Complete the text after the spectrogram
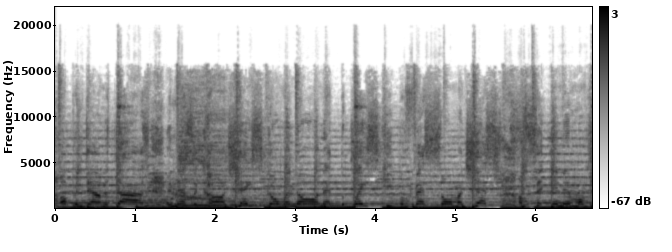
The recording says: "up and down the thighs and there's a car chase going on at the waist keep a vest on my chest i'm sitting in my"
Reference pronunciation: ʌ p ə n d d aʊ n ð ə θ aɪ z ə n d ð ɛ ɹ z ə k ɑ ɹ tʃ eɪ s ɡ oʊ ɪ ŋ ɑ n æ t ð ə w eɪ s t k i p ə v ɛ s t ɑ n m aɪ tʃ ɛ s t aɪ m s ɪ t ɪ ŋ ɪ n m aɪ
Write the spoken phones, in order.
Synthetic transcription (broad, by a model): ʌ p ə n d d aʊ n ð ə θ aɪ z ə n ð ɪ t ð ə k ɑ ɹ tʃ eɪ s ɡ oʊ ɪ ŋ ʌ n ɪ t ð ə w eɪ s k i p ə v ɛ s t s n m aɪ tʃ ɛ s t aɪ m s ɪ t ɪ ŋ ɪ n m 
